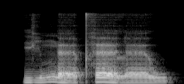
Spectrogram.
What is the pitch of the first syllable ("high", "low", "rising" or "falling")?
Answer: rising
